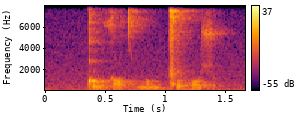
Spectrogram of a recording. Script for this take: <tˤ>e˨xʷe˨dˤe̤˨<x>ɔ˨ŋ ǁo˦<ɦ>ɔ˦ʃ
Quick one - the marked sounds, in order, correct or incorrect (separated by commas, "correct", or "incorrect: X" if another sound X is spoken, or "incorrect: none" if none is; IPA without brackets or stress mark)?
incorrect: ǃ, incorrect: ŋ, correct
